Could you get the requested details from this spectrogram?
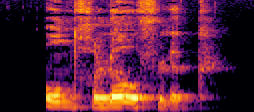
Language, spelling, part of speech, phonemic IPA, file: Dutch, ongelofelijk, adjective, /ˌɔŋɣəˈlofələk/, Nl-ongelofelijk.ogg
- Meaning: alternative form of ongelooflijk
